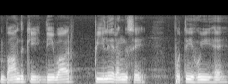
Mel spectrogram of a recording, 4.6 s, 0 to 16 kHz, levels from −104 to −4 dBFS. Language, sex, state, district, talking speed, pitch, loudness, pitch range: Hindi, male, Uttar Pradesh, Jalaun, 120 wpm, 110 Hz, -13 LUFS, 105-115 Hz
